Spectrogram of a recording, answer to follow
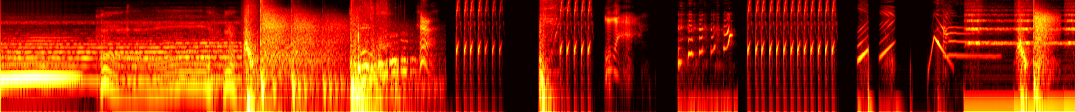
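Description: Cartoon soundtrack: a larva character's voice rises into a long held wail that wavers for a second or two. It is followed by a run of quick, choppy cartoon sound effects and vocal noises, broken by short silences, with a few fast pitch slides near the end.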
